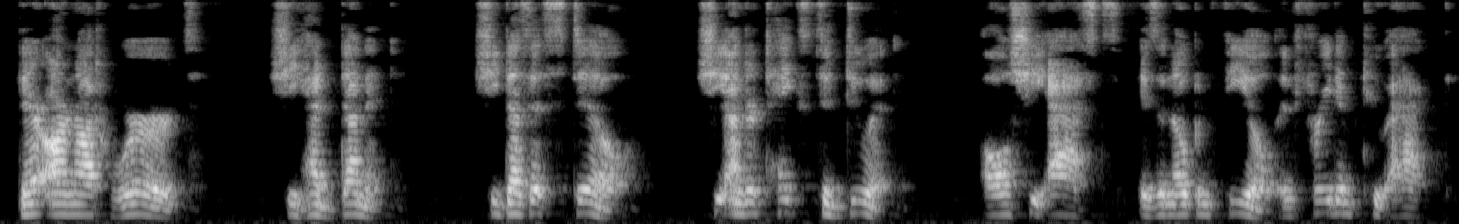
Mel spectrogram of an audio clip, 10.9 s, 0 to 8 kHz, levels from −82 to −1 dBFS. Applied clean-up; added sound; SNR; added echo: none; none; none; reverberation time 0.2 s.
